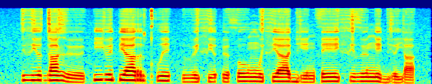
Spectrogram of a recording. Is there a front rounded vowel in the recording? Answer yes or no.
yes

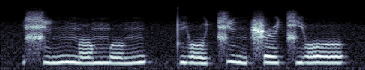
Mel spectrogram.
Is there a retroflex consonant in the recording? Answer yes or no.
yes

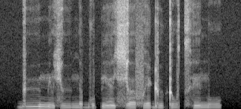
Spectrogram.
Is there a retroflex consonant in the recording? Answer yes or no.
yes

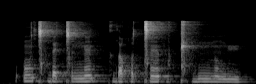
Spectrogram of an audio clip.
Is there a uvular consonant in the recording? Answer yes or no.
yes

